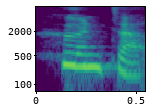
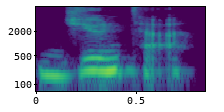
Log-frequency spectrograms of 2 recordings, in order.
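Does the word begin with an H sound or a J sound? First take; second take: H sound; J sound. First: The word begins with an English H sound. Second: The word begins with an English J sound. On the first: This is the American pronunciation. "like an H sound, like an English H" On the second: This is the British pronunciation. "in the UK, I think they pronounce it as junta"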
